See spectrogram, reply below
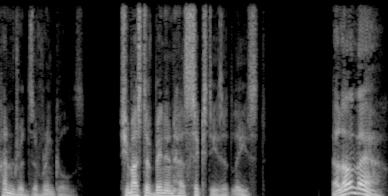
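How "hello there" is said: high, bright-spirited hello, louder; cheerful. A narrator's reading. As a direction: greet cheerily, pitched well up. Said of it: "she said cheerfully to Orion".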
